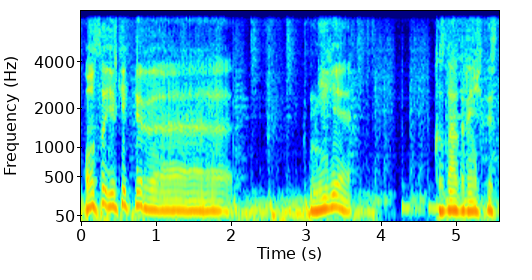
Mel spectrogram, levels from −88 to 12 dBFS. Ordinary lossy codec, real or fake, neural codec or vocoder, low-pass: none; fake; vocoder, 22.05 kHz, 80 mel bands, WaveNeXt; 7.2 kHz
